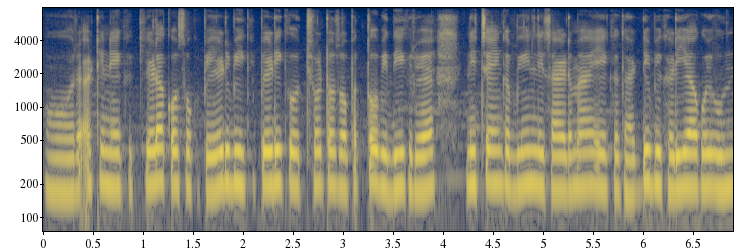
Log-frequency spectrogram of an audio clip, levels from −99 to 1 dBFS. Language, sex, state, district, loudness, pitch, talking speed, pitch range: Rajasthani, female, Rajasthan, Nagaur, -16 LUFS, 190 Hz, 260 wpm, 185-200 Hz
